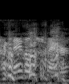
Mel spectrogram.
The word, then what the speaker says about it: Nagelschneider: Well, if anyone can pronounce my name, I always say it's easier than Jingleheimer Schmidt. So, Nagelschneider.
